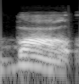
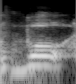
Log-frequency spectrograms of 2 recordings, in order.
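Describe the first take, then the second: First: "bow" with an ow sound; bow as in bending. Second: "bow" with a long o; bow as in arrow. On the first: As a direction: say "bow" to rhyme with cow. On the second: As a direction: say "bow" to rhyme with go. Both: Shown as a demonstration. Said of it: "same spelling but has different meaning".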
